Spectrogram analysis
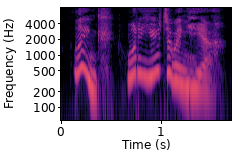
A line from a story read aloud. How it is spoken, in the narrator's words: she exclaimed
